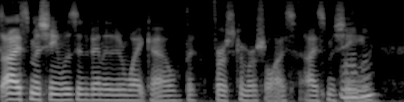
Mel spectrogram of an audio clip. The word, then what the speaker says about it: Waco: But I think there's a wonderful focus there in the Helen Marie Taylor Museum on the Waco Indians, Right, or Waiko is the correct pronunciation. I've been taught, because these were the first dwellers Exactly.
